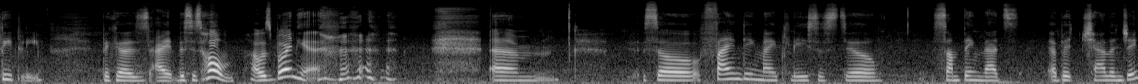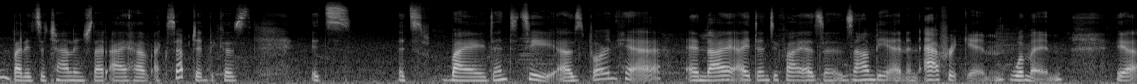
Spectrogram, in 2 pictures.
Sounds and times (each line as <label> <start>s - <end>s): conversation 5.6s - 22.7s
